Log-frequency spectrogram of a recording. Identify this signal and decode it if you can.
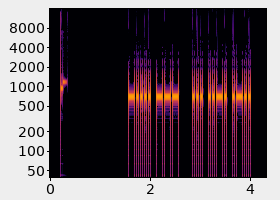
Morse code, heard as a keyed tone, about 30 wpm, 700 Hz. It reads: 6O SFL
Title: Winter Field Day Exchanges Encore 30wpm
